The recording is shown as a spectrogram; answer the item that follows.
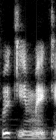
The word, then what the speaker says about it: Weki Meki: No, it's Wiki Mickey.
